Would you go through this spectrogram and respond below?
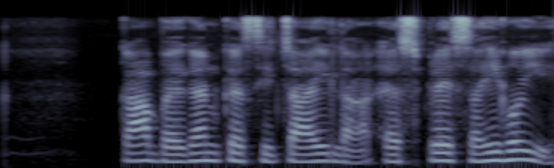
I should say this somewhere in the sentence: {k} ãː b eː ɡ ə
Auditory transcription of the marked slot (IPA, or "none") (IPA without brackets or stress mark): k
